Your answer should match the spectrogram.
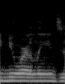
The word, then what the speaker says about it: New Orleans: And you said, the only time you say New Orleans is when you are rhyming. So technically, and I laughed and I was like, I'm going to take that. – You're rhyming with Cajun Queens.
